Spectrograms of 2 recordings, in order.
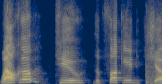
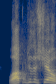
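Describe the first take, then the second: First: Slow, drawn-out host welcome; proper welcome. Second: Said in the usual way. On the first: Acted. Host giving a guest the proper welcome, slow and grand. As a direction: greet the guest like a big announcer. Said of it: "Let's give him the proper welcome". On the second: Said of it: "Let's do this properly".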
